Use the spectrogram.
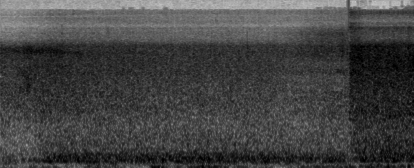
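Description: A mountain creek flowing beside camp in the South San Juan Wilderness, Colorado, a steady broadband rush of water, close and continuous, rising slightly near the end.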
